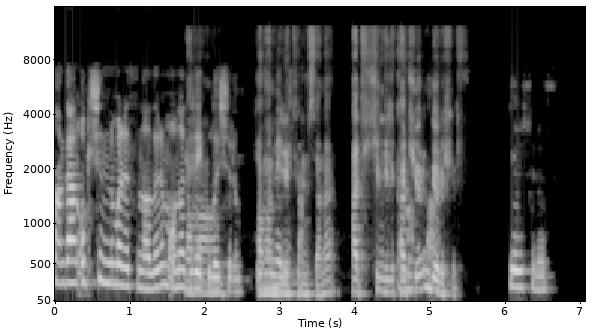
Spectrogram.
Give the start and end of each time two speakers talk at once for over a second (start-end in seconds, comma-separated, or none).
1.7-3.3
